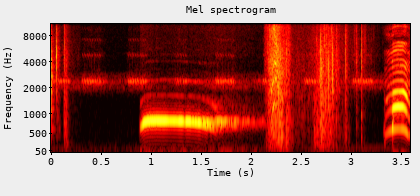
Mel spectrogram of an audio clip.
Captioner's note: hooting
